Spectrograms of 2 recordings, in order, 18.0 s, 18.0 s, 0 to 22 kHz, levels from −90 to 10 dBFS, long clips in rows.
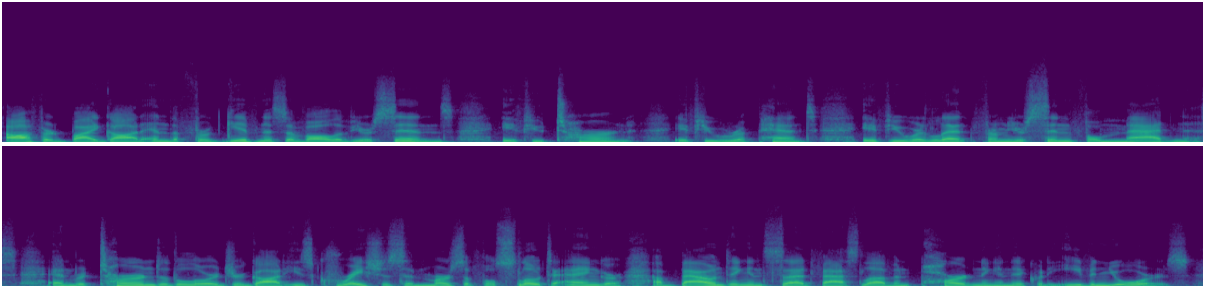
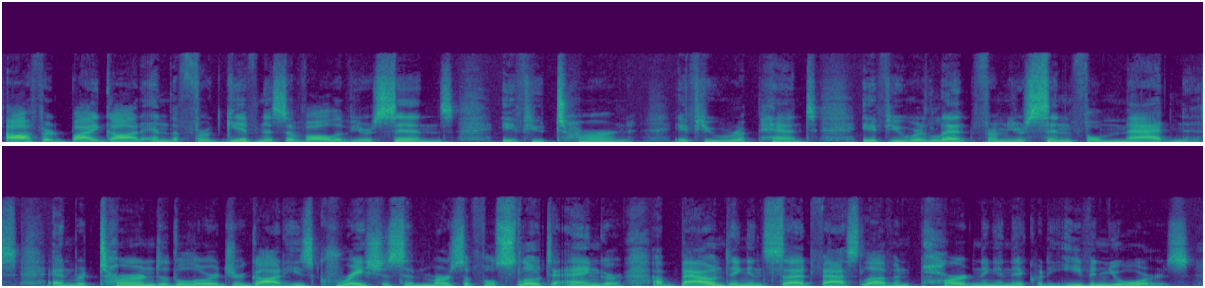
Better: second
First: muffled; very; fading above 1.5 kHz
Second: none

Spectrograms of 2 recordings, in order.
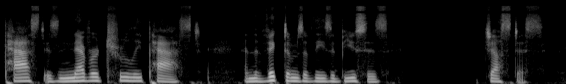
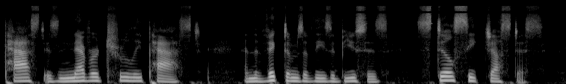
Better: second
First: audio cutting out; at 4 s for 0.5 s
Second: none

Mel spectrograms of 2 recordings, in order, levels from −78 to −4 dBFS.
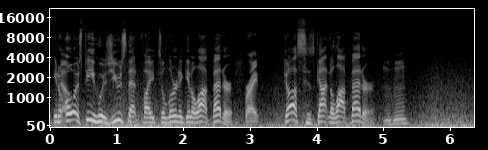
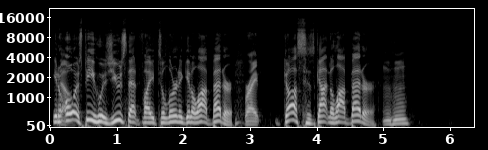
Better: second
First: wind noise on the microphone; occasional gusts; 20 dB below the speech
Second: none

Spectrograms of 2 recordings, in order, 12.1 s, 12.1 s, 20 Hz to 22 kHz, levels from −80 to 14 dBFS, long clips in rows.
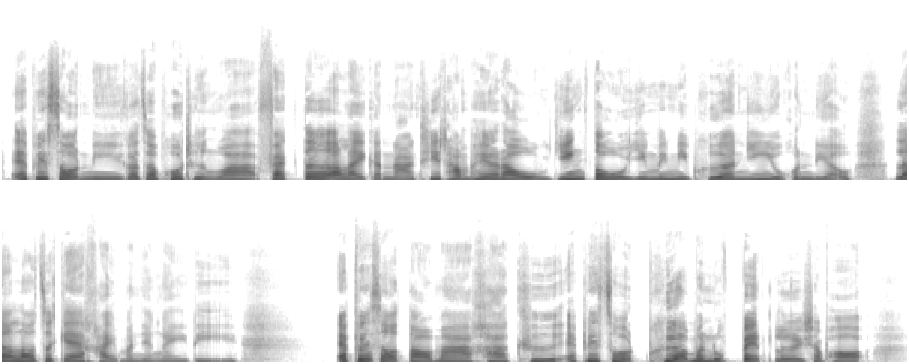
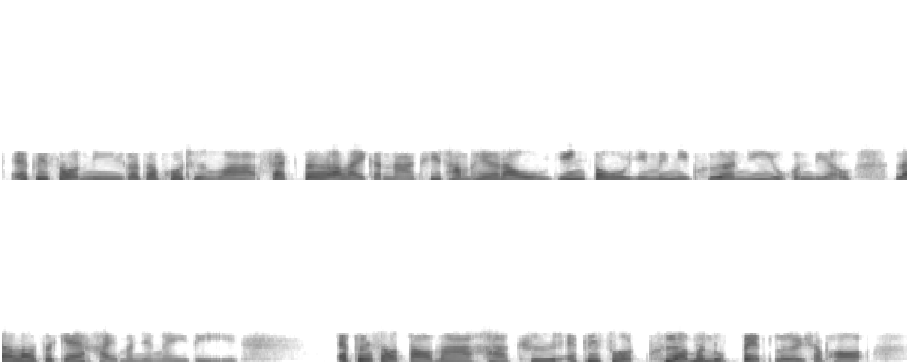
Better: first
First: none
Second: phone-call audio; poor line; nothing above 3.5 kHz

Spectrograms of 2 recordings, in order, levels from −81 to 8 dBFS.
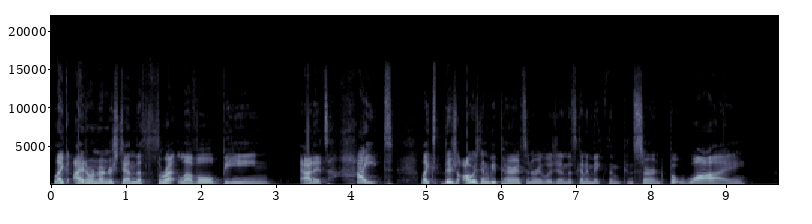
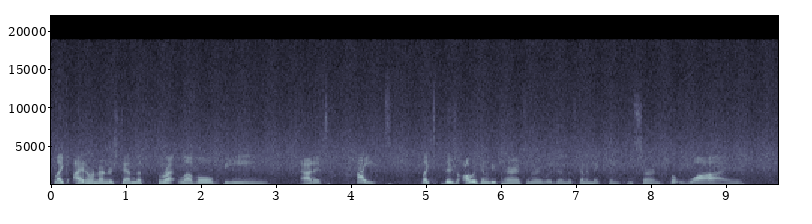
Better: first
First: none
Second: hiss; loud; throughout; 8 dB below the speech

